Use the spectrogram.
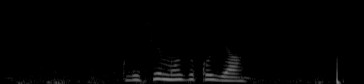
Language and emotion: Russian, neutral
